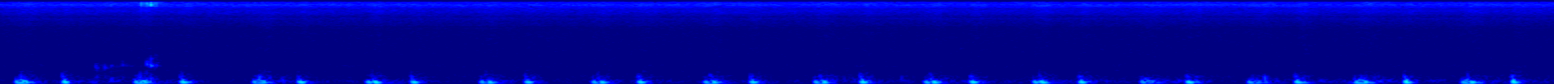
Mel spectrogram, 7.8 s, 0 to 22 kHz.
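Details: Adult male's own heartbeat recorded while sick, after a hard cough: strong, regular lub-dub beats at roughly 110 to 120 per minute; fast heartbeat (tachycardia).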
